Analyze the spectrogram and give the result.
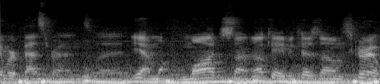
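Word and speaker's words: MOD SUN: best friend matsun i love him in l.a mod son oh mod son yeah how do you spell that uh mod m-o-d-s-u-n yes mod son yeah yeah okay i don't know why i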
